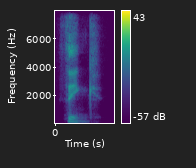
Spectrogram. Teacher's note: For think, your tongue needs to gently press between your teeth, creating a soft friction as you push the air out. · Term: dental fricative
